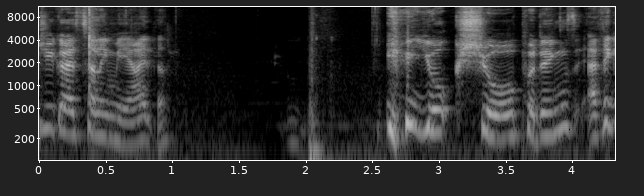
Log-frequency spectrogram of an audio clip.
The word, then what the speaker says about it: Yorkshire: Which is pronounced Yorkshire, but I was Yeah.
